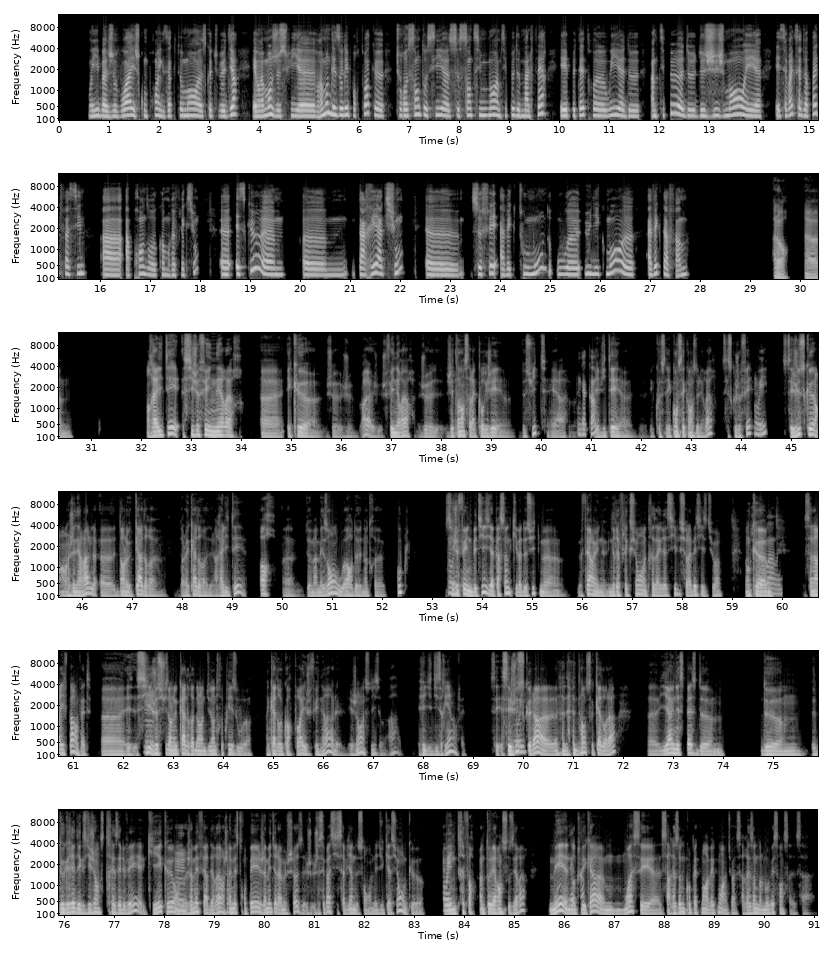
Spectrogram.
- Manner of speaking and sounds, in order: chuckle
- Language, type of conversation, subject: French, advice, Comment arrêter de m’enfoncer après un petit faux pas ?
- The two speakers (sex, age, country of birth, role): female, 35-39, France, advisor; male, 40-44, France, user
